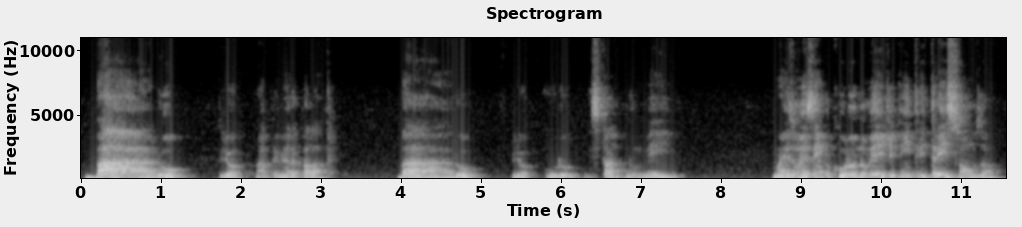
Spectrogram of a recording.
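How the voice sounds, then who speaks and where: A man teaching a literacy lesson, sounding out syllables slowly and repeating each word. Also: mid-range voice, steady tone, dark tone, far from the mic. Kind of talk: slow spelling lesson for adult learners. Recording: echoey room, voice set back from mic.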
